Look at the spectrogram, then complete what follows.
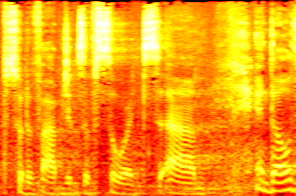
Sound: none

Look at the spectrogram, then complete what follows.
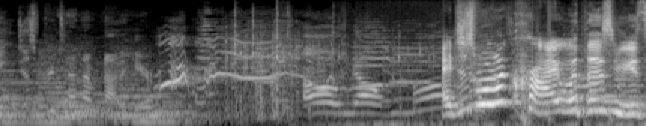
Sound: Molly squeals

